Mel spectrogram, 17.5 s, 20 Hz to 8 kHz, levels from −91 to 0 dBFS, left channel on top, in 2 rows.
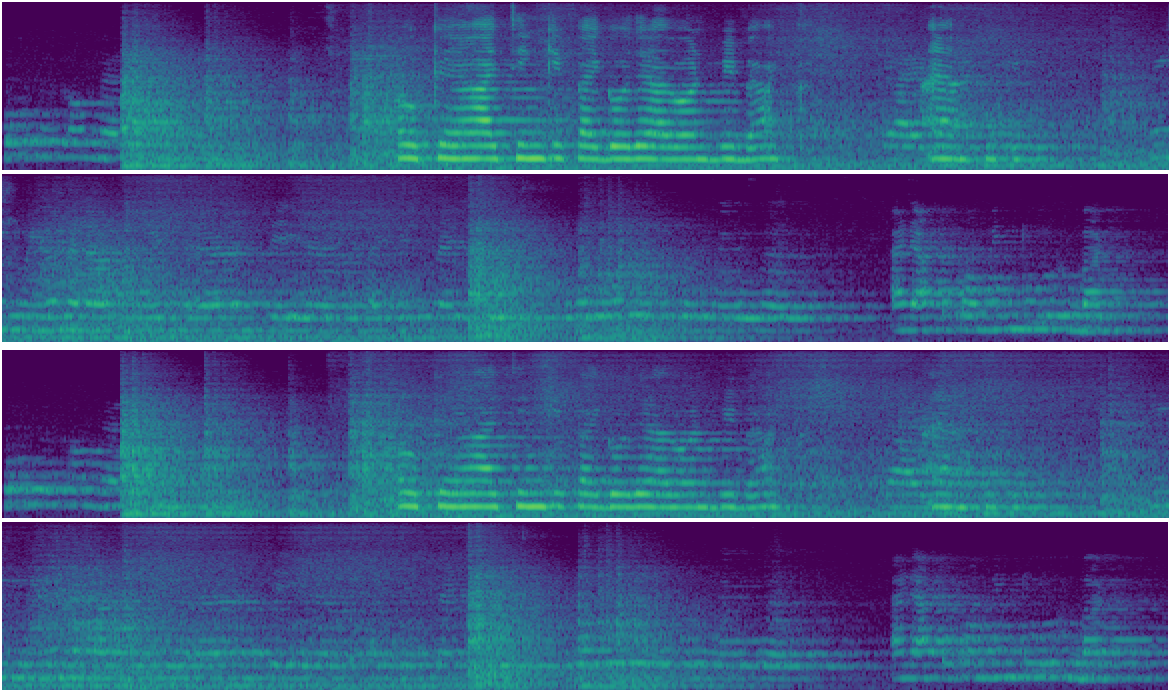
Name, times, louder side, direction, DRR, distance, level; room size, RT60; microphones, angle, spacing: voice 1, 0.0-1.7 6.6-7.8 8.6-12.5 13.0-14.7 15.4-17.1, left 2 dB, 20° left, -6 dB, 5.5 m, -41 dB
sound 1, 0.9-3.4 3.9-4.3 6.7-7.4 7.8-10.7 12.2-14.2 14.5-14.6, right 1 dB, 70° right, 4.0 m, -41 dB
sound 2, 2.4-12.7, equal, 90° right, 6.6 m, -46 dB
voice 2, 2.9-6.0 6.9-7.7, left 2 dB, 80° left, 8 dB, 1.0 m, -28 dB
26.5 x 16.5 x 6.1 m, 2.4 s
head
